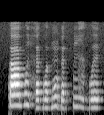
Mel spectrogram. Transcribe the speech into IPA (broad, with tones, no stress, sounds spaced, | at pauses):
ɾ aː˦ ɡʷ i˦˨ h ɛ˨ ɡʷ ɛ˨ ɡʷ ũ˦˨ ɗ ɛ˨ k͡p i˦ ɣ ɪ˨ ɡʷ e˦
